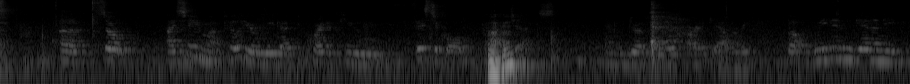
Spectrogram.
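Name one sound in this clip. A man lectures calmly through a microphone in a room with a slight echo.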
